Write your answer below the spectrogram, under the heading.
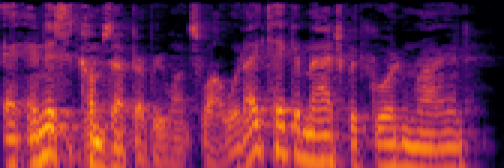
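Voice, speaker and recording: Delivered with a New York accent, the voice shows vocal fry and lively intonation. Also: man. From New York, the Bronx. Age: 60s. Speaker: martial arts trainer. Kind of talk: interview. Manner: halting, repetitive.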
